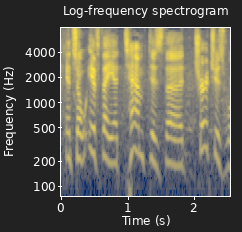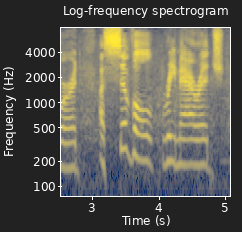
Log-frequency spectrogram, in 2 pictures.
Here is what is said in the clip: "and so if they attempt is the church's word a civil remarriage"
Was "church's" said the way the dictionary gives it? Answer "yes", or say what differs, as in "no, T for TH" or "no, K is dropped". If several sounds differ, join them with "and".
yes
